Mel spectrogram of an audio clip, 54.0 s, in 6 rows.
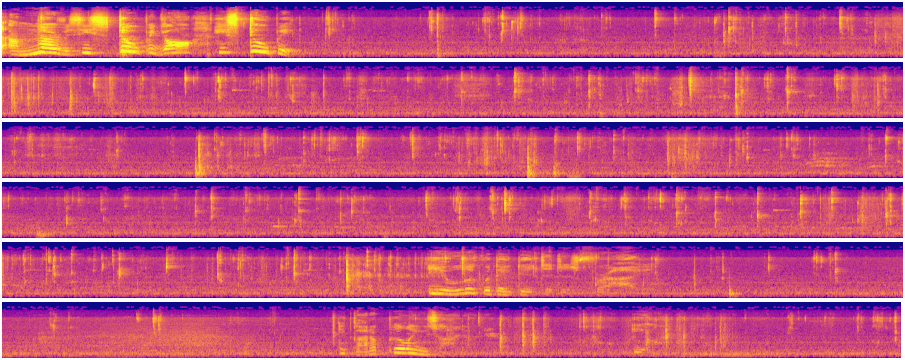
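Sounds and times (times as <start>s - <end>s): people chewing: 3.2s - 3.6s, 4.2s - 40.4s, 42.5s - 44.6s, 49.8s - 54.0s.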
